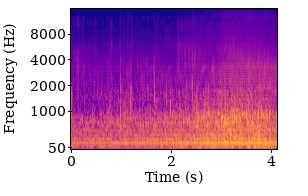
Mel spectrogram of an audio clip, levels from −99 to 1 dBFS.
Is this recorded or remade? remade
